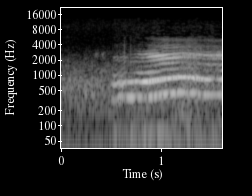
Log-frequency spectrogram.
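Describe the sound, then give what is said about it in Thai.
A baby boy cries a single drawn-out wail that starts partway through. It is loud and tonal, and its pitch lifts slightly before it holds steady. “เด็กเริ่มร้องไห้เพราะไม่คุ้นเคยกับคนแปลกหน้า”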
